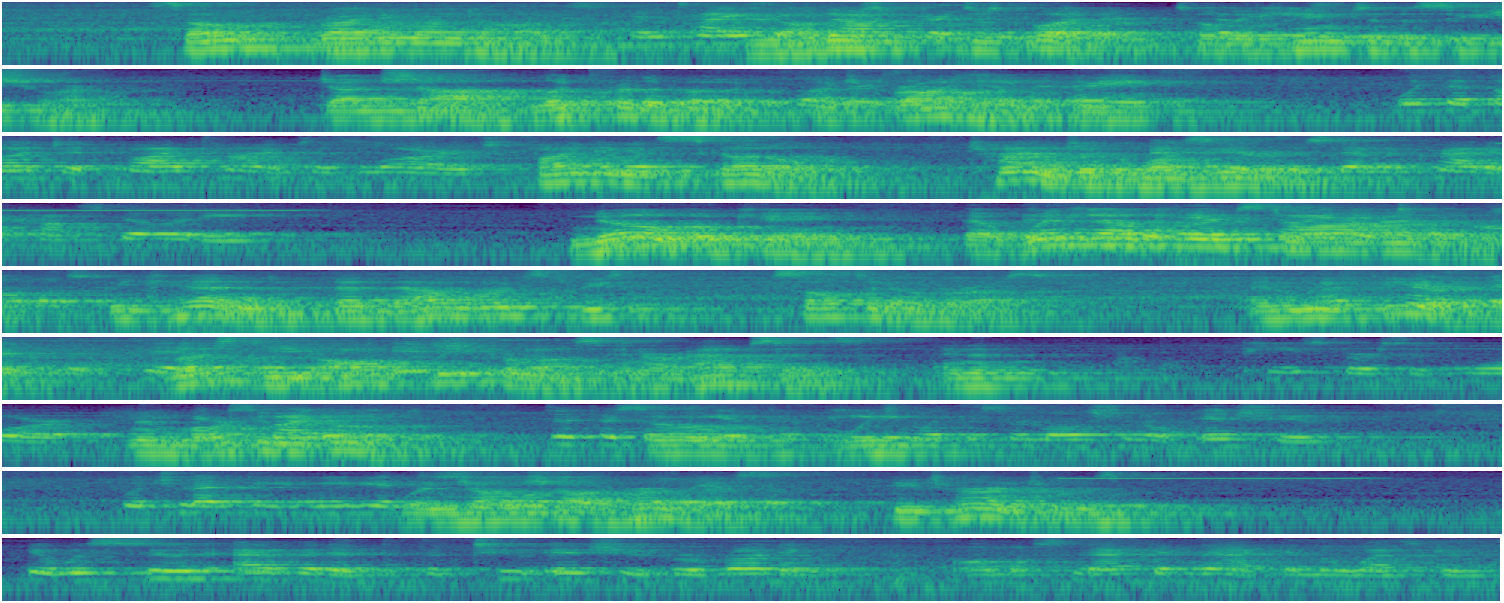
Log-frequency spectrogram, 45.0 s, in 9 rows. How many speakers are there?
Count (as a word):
two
